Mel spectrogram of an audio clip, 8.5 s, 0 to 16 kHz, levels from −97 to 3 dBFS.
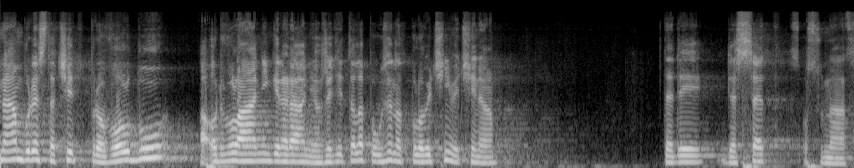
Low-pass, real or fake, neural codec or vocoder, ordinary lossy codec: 10.8 kHz; real; none; Opus, 16 kbps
